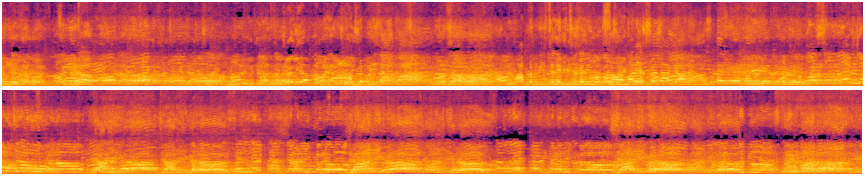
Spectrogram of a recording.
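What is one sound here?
A crowd of young men chants and shouts loudly outdoors.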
